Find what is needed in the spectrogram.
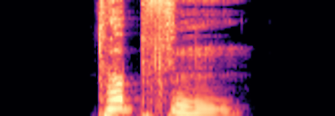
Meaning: to dab (to touch repeatedly with a soft, often moist, object)
- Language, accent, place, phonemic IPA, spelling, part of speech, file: German, Germany, Berlin, /ˈtʊpfən/, tupfen, verb, De-tupfen.ogg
